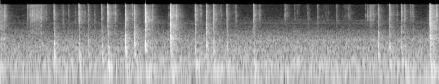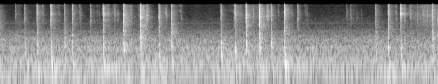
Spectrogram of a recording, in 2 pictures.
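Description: Fingertips tap rapidly on the black plastic keys of an open laptop resting on a wooden desk. An uneven run of short, bright, crisp clicks stands out over a faint background hiss, each tap dying away almost instantly with very little low end.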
